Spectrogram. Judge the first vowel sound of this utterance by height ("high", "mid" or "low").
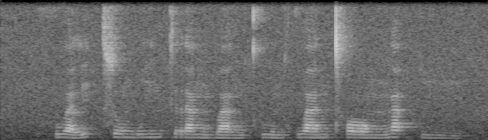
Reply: high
